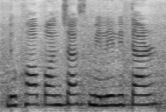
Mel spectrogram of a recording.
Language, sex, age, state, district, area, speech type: Assamese, female, 45-60, Assam, Nagaon, rural, read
